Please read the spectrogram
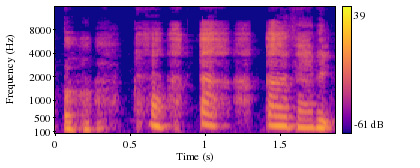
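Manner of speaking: mock orgasmic moans, climbing; mock high moaning. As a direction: moan it up high like a bad porn parody. Mocking sex scene moans.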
